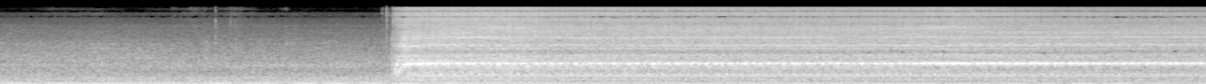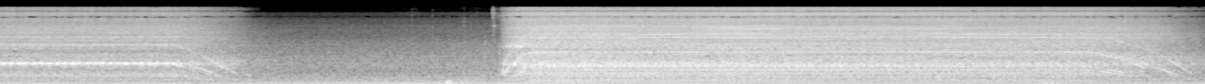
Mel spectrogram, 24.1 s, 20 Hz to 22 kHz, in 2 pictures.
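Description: Makita BS001G 40Vmax cordless brushless belt sander switched on twice, running free off the work. It starts abruptly, runs steadily for about ten seconds and winds down. After a short pause it starts again with a different pitch and winds down near the end.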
